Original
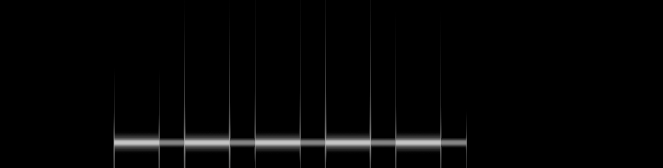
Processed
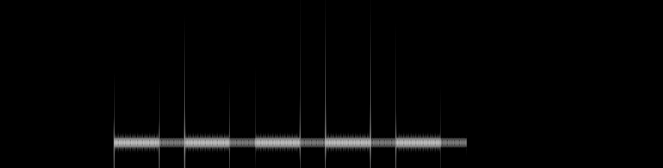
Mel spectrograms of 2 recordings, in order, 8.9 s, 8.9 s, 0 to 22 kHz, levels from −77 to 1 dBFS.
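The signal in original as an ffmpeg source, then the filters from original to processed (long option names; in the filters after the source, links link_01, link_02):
-f lavfi -i "aevalsrc='pow(10,(-16.5-19.5*gte(mod(t,0.94),0.6))/20)*sin(2*PI*610*t)':duration=4.7:sample_rate=44100"
-af "tremolo=f=44:d=0.824"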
